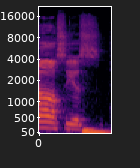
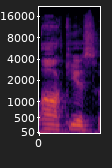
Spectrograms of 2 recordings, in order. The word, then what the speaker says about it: Arceus: We've had Arceus, or Arceus,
